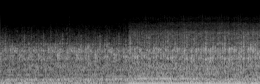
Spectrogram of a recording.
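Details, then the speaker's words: Old Ford F-Super Duty 7.3 IDI diesel, fuel system bled and return line fixed, cold and not yet warmed up: steady low rumble with an even idle beat, no misses or knocks; runs acceptably, though it soon faltered, possibly lost prime or out of diesel. "it actually runs all right now"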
